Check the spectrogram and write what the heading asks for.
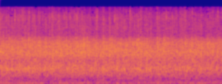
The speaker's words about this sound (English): Uh, give yourself a round of applause for being here. There's a lot of energy in this room right now.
